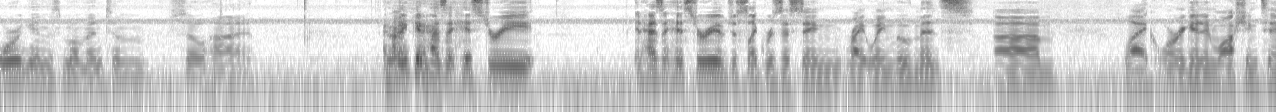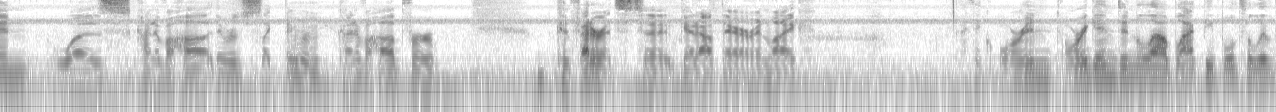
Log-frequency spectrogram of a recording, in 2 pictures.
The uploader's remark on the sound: recorded at the outdoor studio (the park)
